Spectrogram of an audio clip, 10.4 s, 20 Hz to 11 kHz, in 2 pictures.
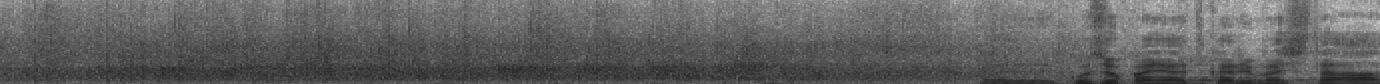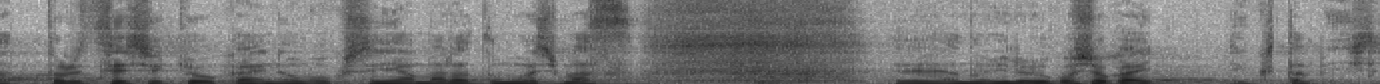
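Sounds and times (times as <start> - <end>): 
audience applauding to welcome speaker: 0.0 - 4.5
speech: 3.7 - 10.3.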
